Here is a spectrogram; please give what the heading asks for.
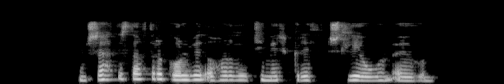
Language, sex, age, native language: Icelandic, female, 40-49, Icelandic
